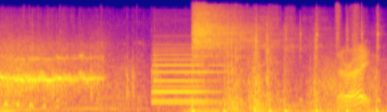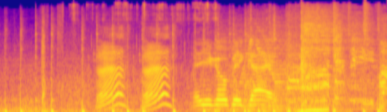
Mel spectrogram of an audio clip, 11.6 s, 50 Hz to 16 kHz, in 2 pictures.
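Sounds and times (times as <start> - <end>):
red sports car tires squealing in a long high skid: 0.0 - 2.1
rough noisy engine and road sound: 0.0 - 11.6
sudden bright honking tone: 2.3 - 3.4
speech: 8.9 - 10.2.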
